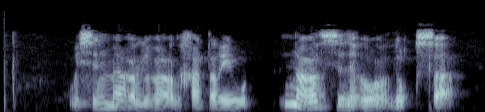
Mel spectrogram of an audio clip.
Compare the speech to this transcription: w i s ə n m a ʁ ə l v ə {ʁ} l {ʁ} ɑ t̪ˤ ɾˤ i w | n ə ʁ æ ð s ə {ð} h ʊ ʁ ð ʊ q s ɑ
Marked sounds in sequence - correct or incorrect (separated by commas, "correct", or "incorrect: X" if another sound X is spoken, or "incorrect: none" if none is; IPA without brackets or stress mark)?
correct, incorrect: χ, correct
